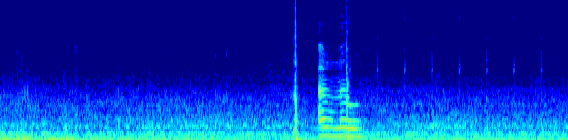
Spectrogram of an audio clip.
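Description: Car cabin with a low engine rumble that fades within the first second, leaving a faint steady hum. A single click and a short hummed voice sound come about four seconds in.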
